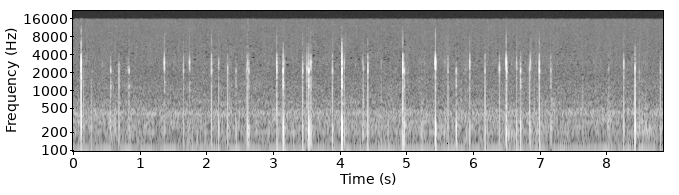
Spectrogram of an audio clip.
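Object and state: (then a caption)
Nails scratching and tapping on a recorder's microphone capsules. Long acrylic nails quickly scratch and tap the plastic and metal-rimmed microphone capsules of a small handheld Tascam recorder with a plastic body. About thirty sharp, dry, bright clicks and scratches come at an irregular pace over a faint low hum. Each stops at once with no ring.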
